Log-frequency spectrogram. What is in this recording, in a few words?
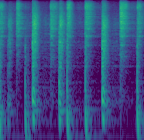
break; ZERO-G; Datafile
